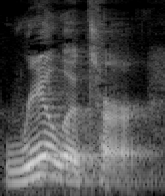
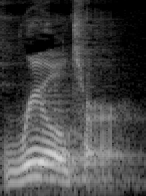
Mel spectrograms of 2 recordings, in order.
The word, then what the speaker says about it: realtor: really annoyed by it some native speakers so stick to two syllables because that's the correct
